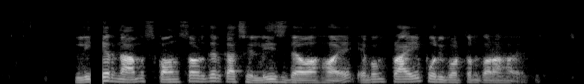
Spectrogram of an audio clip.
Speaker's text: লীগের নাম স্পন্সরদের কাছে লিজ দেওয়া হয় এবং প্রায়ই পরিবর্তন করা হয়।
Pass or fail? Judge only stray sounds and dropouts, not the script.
fail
